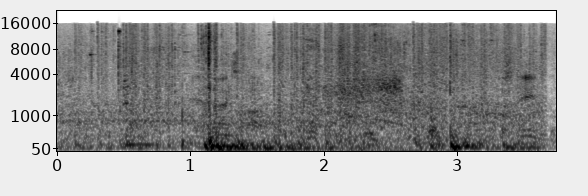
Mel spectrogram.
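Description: Gunfire in the co-op zombie shooter World War Z, with bursts of rapid shots and a couple of heavier booms over a continuous noisy background.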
